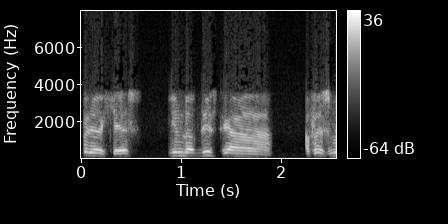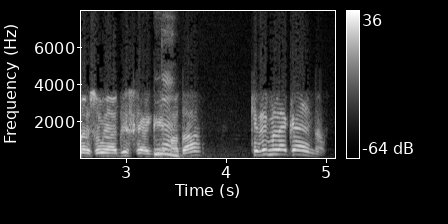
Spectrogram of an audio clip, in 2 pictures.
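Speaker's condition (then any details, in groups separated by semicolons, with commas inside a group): No condition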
